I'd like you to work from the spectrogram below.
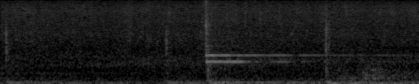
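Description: Rain falling as a steady, soft, even hiss with a low rumble underneath, broken by a couple of sharp clicks. No voices are heard.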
